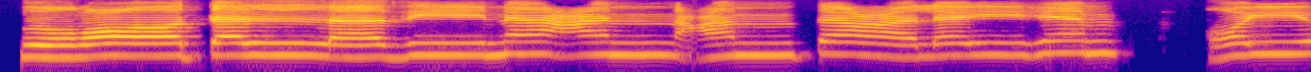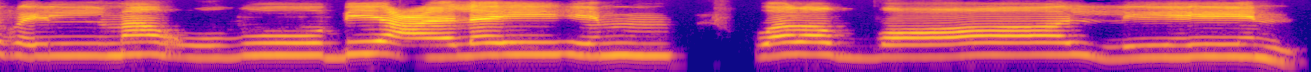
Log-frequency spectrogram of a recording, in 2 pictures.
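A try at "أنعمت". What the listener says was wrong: جو انعمتا ہے اس میں دونوں کی ساؤنڈ سیم ہو گئی. انعمتا کچھ ایسے کر کے آ گئی.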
